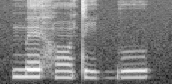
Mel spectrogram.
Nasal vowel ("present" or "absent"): present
